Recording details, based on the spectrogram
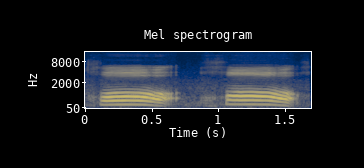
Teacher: خو موٹا حرف بھی ہے، حلق کا حروف تو ہے لیکن موٹا حرف بھی ہے، تو خو کو موٹا بھی کریں گے.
